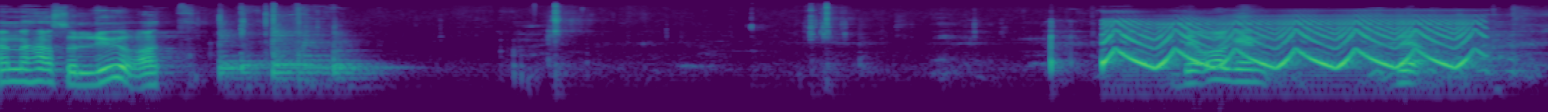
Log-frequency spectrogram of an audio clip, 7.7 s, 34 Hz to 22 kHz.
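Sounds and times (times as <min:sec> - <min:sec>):
speech: 0:00.0 - 0:01.2, 0:05.9 - 0:07.4
megaphone's built-in siren warbling in rising-and-falling sweeps: 0:05.5 - 0:07.6.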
